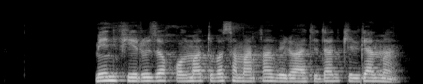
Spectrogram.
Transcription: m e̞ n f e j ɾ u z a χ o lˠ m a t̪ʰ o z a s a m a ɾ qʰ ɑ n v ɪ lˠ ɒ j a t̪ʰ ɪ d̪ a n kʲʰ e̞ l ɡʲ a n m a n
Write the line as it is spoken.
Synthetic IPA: m e̞ n f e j ɾ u z a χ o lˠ m a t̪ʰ o v a s a m a ɾ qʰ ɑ n v ɪ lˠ ɒ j a t̪ʰ ɪ d̪ a n kʲʰ e̞ l ɡʲ a n m a n

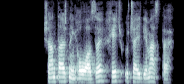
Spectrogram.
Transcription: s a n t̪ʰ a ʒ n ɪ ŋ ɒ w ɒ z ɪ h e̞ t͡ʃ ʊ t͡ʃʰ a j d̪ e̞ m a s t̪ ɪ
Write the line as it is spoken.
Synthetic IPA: ʃ a n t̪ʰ a ʒ n ɪ ŋ ɒ w ɒ z ɪ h e̞ t͡ʃ ʊ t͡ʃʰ a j d̪ e̞ m a s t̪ ɪ

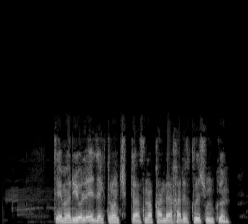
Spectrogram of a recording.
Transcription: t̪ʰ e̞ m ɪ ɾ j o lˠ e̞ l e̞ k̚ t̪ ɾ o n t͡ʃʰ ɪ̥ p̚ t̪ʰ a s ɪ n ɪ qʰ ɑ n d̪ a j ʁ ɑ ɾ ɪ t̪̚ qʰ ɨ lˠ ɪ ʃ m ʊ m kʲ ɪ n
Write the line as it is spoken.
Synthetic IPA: t̪ʰ e̞ m ɪ ɾ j o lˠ e̞ l e̞ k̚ t̪ ɾ o n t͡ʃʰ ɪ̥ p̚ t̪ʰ a s ɪ n ɪ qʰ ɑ n d̪ a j χ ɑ ɾ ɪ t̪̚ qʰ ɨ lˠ ɪ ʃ m ʊ m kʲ ɪ n

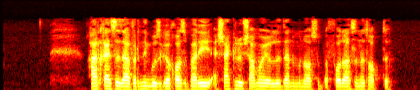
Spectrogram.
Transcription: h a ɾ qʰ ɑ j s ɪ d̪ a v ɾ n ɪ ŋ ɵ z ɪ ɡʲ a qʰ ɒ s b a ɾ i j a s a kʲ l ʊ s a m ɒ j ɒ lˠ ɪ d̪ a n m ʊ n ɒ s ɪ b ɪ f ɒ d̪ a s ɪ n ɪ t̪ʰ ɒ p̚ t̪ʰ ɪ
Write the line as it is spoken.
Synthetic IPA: h a ɾ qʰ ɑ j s ɪ d̪ a v ɾ n ɪ ŋ ɵ z ɪ ɡʲ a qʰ ɒ s b a ɾ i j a ʃ a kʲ l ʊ ʃ a m ɒ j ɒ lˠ ɪ d̪ a n m ʊ n ɒ s ɪ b ɪ f ɒ d̪ a s ɪ n ɪ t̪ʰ ɒ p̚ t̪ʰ ɪ

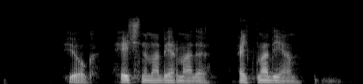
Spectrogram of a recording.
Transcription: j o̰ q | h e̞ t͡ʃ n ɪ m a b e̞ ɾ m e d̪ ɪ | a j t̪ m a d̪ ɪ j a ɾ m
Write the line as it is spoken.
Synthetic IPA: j o̰ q | h e̞ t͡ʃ n ɪ m a b e̞ ɾ m a d̪ ɪ | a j t̪ m a d̪ ɪ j a m

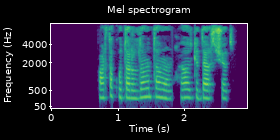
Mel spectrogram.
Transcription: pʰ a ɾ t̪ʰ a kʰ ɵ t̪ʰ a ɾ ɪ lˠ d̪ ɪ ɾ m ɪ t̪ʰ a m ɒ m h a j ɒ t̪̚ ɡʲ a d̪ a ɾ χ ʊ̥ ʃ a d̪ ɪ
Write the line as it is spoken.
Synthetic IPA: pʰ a ɾ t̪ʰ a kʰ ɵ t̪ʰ a ɾ ɪ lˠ d̪ ɪ m ɪ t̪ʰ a m ɒ m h a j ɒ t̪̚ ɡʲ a d̪ a ɾ s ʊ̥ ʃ a d̪ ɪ

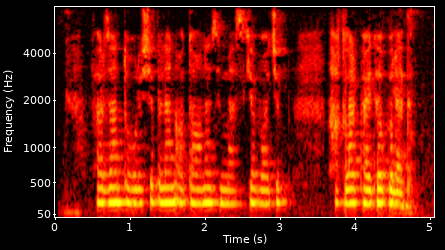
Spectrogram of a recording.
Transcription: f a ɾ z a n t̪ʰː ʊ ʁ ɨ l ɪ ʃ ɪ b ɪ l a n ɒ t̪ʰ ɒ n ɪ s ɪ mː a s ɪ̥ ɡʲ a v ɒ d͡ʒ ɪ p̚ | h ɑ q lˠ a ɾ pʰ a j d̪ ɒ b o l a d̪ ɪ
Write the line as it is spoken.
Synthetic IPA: f a ɾ z a n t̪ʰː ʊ ʁ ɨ l ɪ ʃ ɪ b ɪ l a n ɒ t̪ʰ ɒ n ɪ z ɪ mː a s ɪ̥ ɡʲ a v ɒ d͡ʒ ɪ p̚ | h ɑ q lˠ a ɾ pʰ a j d̪ ɒ b o l a d̪ ɪ

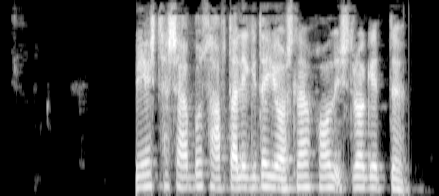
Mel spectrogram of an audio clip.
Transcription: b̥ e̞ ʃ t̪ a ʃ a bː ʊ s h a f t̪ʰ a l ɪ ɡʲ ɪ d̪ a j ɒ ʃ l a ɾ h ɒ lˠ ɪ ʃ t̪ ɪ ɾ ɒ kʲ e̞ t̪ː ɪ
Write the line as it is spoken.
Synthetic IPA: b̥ e̞ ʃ t̪ʰ a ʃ a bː ʊ s h a f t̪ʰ a l ɪ ɡʲ ɪ d̪ a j ɒ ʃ l a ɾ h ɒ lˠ ɪ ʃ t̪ ɪ ɾ ɒ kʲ e̞ t̪ː ɪ

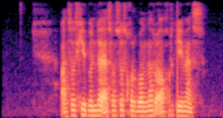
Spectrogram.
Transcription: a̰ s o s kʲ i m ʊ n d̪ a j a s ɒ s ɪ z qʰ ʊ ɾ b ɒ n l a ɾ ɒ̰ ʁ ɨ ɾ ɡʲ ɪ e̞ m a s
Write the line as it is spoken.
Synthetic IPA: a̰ s ɒ s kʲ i b ʊ n d̪ a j a s ɒ s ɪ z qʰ ʊ ɾ b ɒ n l a ɾ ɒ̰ χ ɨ ɾ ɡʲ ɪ e̞ m a s

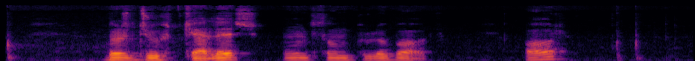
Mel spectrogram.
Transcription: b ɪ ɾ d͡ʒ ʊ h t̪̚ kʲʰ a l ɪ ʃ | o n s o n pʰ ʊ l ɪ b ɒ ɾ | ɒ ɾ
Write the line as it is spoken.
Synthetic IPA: b ɪ ɾ d͡ʒ ʊ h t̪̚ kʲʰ a l ɪ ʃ | o n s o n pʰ ʊ l ɪ b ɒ ɾ | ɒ ɾ

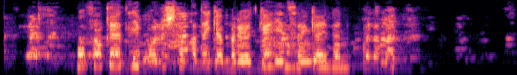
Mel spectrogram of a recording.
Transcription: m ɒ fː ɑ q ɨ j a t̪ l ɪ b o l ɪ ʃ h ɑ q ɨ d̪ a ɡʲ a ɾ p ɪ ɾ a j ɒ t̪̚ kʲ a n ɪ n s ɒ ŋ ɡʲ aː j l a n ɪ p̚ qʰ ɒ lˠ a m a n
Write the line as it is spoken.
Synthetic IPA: m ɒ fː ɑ q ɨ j a t̪ l ɪ b o l ɪ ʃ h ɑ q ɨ d̪ a ɡʲ a p ɪ ɾ a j ɒ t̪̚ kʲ a n ɪ n s ɒ ŋ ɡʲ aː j l a n ɪ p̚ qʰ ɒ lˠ a m a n

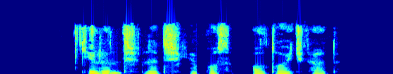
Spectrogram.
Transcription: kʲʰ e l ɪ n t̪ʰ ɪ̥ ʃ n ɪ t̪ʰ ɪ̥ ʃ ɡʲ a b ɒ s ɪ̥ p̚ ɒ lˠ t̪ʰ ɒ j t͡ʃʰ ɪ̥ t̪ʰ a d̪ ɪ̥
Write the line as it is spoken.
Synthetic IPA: kʲʰ e l ɪ n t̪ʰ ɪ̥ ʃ n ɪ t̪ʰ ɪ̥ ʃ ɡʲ a b ɒ s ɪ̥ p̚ ɒ lˠ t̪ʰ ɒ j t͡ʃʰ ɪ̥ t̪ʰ a d̪ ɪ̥

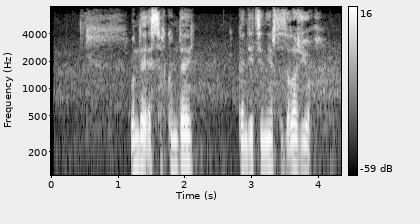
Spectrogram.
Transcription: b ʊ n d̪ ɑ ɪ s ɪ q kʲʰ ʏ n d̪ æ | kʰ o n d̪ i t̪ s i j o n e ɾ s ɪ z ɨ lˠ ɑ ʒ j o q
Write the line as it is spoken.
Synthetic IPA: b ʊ n d̪ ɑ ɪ s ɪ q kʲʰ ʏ n d̪ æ | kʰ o n d̪ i t̪ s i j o n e ɾ s ɪ z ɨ lˠ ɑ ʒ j o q

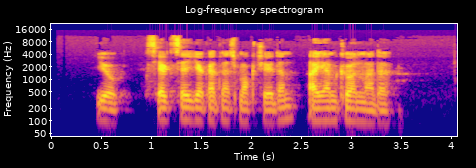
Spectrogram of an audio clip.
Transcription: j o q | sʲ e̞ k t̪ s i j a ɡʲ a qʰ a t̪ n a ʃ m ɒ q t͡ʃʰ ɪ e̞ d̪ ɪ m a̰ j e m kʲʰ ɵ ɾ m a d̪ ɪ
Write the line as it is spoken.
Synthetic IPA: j o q | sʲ e̞ k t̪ s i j a ɡʲ a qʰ ɑ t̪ n a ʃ m ɒ q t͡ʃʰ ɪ e̞ d̪ ɪ m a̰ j a m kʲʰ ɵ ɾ m a d̪ ɪ

